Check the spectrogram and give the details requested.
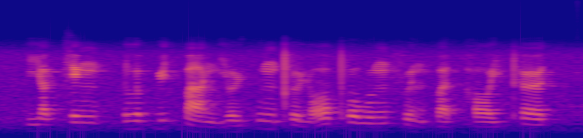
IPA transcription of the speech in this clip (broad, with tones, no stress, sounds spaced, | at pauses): j ɐ˨ k̚ s ɪ˧ ŋ | l ʊ˥ k̚ yː˥ t̚ p aː˨˩ ŋ j ɵ˨˥ ɥ kʷ ɪ˥ ŋ pʰ ɵ˨˩ ɥ ɔː˧ pʰ o˧ w ʊ˧ ŋ f ɵ˨˩ n p ɐ˨˥ t̚ h ɔː˨˧ j pʰ œː˧ t̚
